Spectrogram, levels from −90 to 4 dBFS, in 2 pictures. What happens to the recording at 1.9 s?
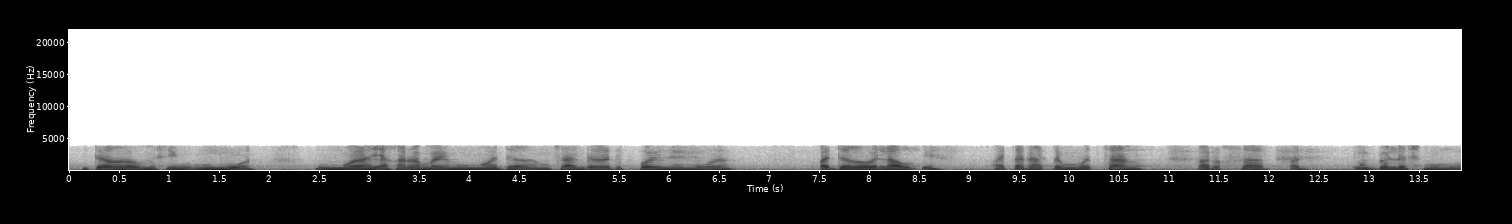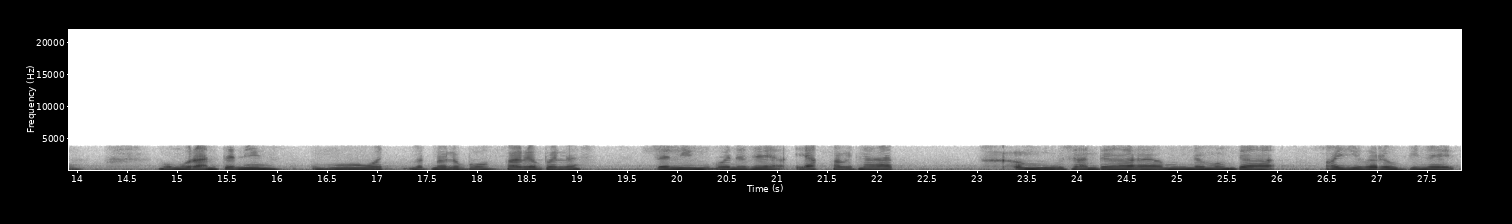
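Nothing goes wrong at 1.9 s: the speech carries on intact through that moment, heard through the narrow, telephone-band character of its mu-law coding at 8 kHz.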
